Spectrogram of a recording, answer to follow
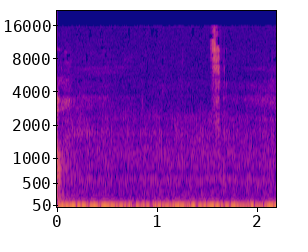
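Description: Steady low rumble of wind on the handlebar camera's microphone and tyre noise from an e-bike rolling along a rough asphalt road, with a brief hiss about one and a half seconds in.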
